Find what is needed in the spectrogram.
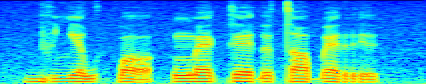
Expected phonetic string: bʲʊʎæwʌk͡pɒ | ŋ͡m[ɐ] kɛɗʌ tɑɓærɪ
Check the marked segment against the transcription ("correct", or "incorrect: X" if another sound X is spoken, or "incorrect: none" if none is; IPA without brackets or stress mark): incorrect: æ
